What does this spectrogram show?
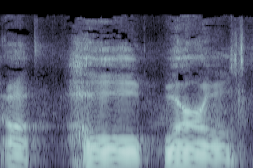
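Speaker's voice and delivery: WHOLE and WORLD each stretched long, with space between; drawn-out emphasis. Shown as a demonstration. Preacher answering "it is a what?", stretching WHOLE WORLD. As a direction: slowly weigh out "whole world", word by word.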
